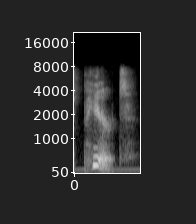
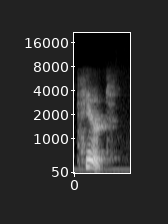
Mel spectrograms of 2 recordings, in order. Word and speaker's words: Peart: It's Peart. Right? Like, it's supposed to be Neil Peart. – Yeah, I heard Geddy Lee explain it once, and he said, you know, ear, how you pronounce ear. – Right. – Peart, like ear in the middle.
